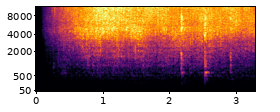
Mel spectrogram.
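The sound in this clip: Beaten eggs hit hot oil and are stir-fried with a spatula, giving a loud, steady sizzling hiss that rises quickly and holds, broken by a couple of brief spatula scrapes.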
